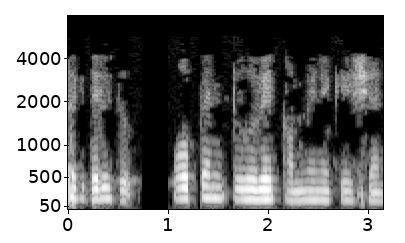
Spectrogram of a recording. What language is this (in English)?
Telugu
